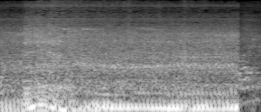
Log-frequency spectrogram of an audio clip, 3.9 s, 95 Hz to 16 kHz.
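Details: Yamaha MT-15 BS6 after engine opened and gear shifting/clutch issue repaired: even low thumping idle, about four pulses a second, no knocks or rattles; bike runs healthy.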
